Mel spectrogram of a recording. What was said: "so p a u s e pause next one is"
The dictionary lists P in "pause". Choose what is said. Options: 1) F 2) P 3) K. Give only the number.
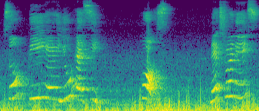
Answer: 1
